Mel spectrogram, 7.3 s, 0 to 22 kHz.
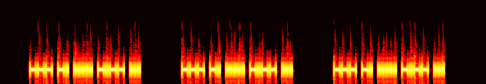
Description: Morse code, heard as a keyed tone, about 40 wpm, 700 Hz. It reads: ON5YS ON5YS ON5YS
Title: DXCC-100 Call Signs - 5 Characters - Repeated 3x - 40wpm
